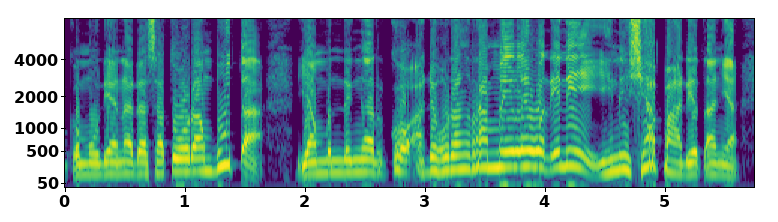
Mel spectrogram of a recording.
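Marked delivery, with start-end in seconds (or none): 2.7-5.1 blind man asking. Acted. Blind man asks who passes.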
